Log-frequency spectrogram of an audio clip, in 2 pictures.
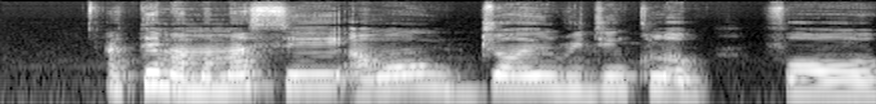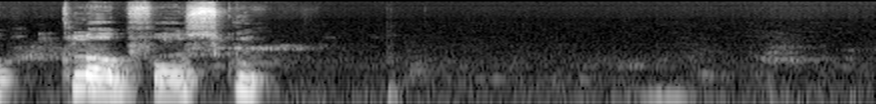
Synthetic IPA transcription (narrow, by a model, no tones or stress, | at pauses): atɛmamamaseawɔnd͡ʒɔɪ̃nɾidĩŋklɔb̚ | fɔ | klɔbfɔsku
